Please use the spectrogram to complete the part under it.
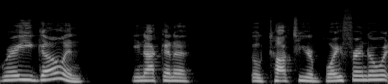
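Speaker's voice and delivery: high-pitched mocking taunt. Retelling how a character taunted someone walking to her death: imitating a mocking taunt. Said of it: "mocking it".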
